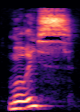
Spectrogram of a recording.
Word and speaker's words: Maurice: Maurice Un délice à prononcer, écraser fort le mot et tirer longuement sur le ris.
